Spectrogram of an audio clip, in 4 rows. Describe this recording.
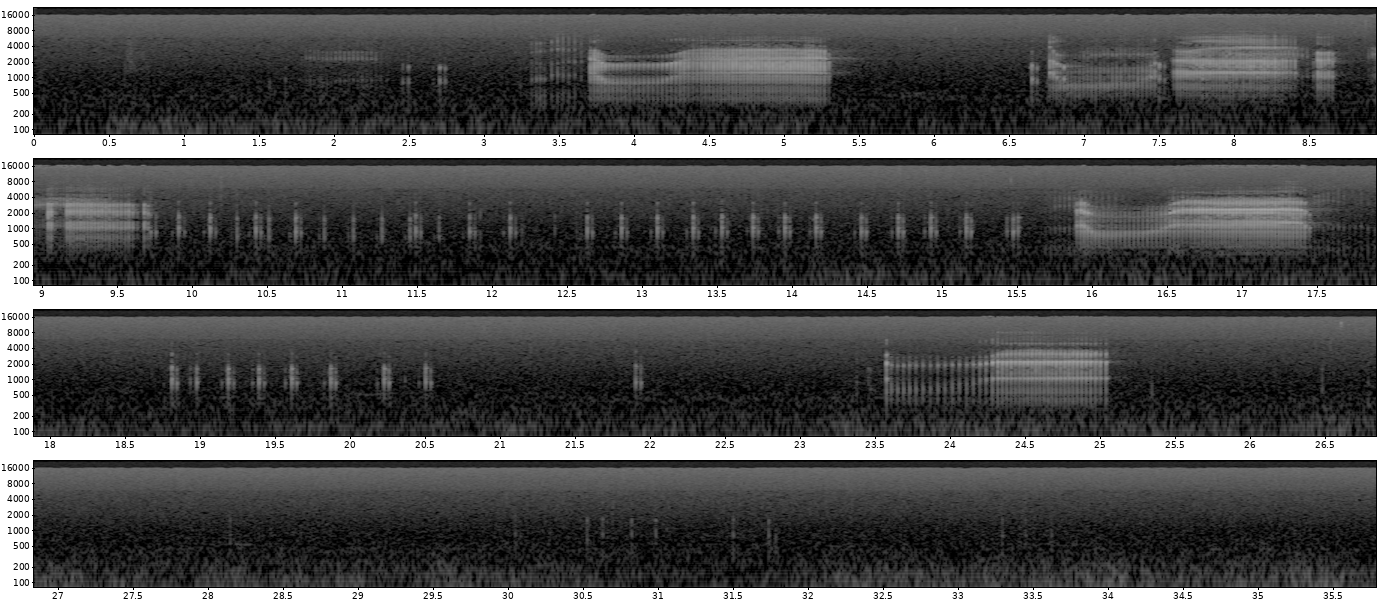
Pic-de-bure-lagopedes
Pic-de bure, France, high moutain, 2700m, birds, ptarmigan shouting, silence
